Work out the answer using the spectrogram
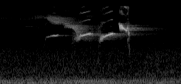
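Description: A Double-collared seedeater gives a quick burst of high, bright notes: a few sliding whistles and a sharp chip in under a second, against quiet background.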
